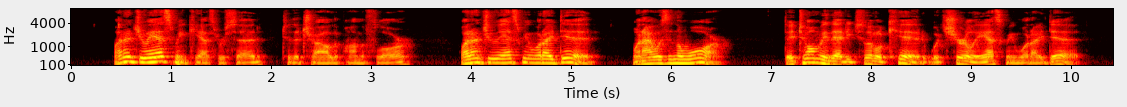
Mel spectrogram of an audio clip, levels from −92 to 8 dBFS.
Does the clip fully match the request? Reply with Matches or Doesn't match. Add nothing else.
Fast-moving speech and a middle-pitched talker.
Matches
